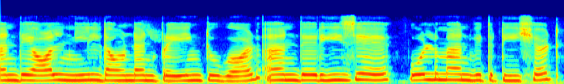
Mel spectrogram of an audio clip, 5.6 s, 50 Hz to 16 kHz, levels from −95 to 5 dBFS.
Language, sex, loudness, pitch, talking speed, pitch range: English, female, -13 LUFS, 235 Hz, 170 wpm, 225-245 Hz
